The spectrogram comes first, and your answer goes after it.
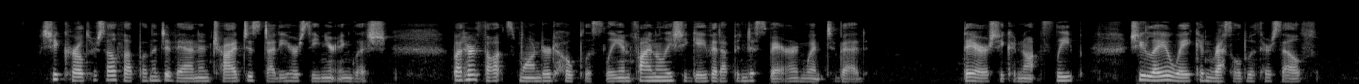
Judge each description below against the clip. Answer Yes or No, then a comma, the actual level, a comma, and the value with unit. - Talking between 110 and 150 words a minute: No, average, 190 wpm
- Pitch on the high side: No, medium, 155 Hz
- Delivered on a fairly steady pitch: No, average, 3.0 semitones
